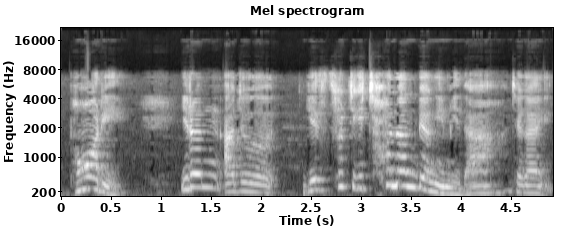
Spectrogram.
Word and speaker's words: 啞: 발음은 요 버금 아, 두 번째 아고요.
